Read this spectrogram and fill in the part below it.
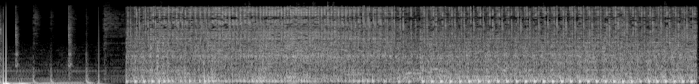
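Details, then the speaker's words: Hero Splendor Plus BS6 fuel-injected single-cylinder bike idling: dry, rapid ticking from the top end, tappet noise from loose valve clearance, before tappet adjustment. "यह जो आवाज आ रही थी वह tweet sound आ रही थी तो मैं ट्वीट को जो है अपना सेट कर लेता हूं"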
